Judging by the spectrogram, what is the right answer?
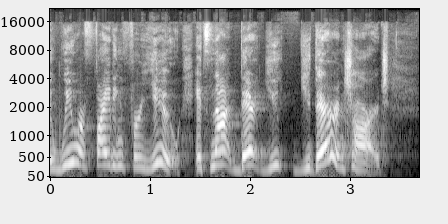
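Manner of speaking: ordinary talk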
